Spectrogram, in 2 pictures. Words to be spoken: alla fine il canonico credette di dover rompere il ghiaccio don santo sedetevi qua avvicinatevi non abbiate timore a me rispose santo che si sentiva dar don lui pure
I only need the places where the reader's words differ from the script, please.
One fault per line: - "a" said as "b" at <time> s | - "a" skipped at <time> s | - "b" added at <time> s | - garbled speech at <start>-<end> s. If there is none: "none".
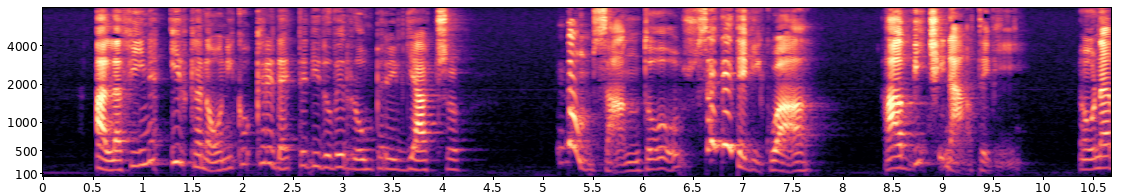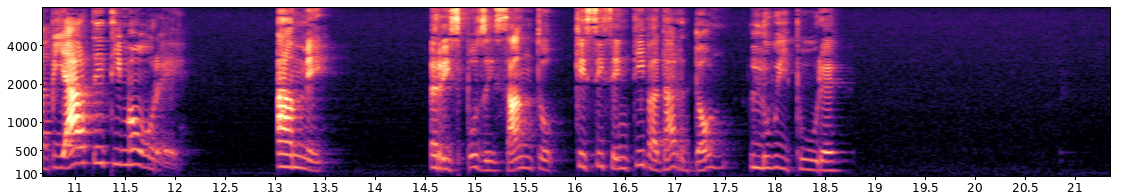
none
